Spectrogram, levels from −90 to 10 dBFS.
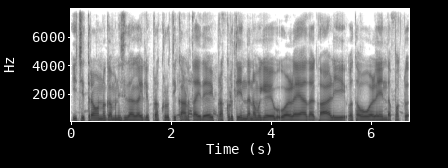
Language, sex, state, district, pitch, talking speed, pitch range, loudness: Kannada, male, Karnataka, Raichur, 120 Hz, 135 wpm, 110-125 Hz, -15 LUFS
